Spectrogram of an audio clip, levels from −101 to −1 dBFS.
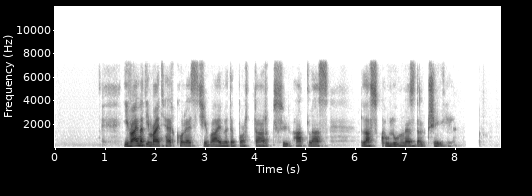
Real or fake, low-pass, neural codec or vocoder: fake; 7.2 kHz; codec, 16 kHz, 2 kbps, FunCodec, trained on Chinese and English, 25 frames a second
